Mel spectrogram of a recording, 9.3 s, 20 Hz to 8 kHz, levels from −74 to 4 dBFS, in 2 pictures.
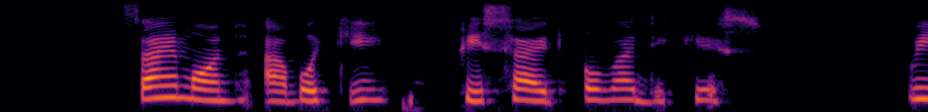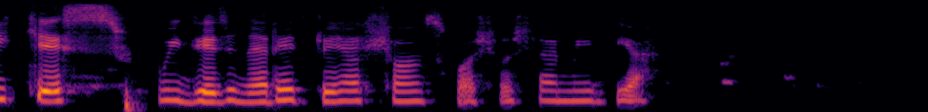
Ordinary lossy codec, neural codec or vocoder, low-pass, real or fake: none; codec, 24 kHz, 3.1 kbps, DualCodec; 7.2 kHz; fake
